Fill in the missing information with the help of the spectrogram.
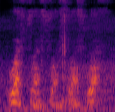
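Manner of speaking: soft, low string of little ruffs; dog bark. Shown as a demonstration. Asking a child to say ruff, soft pretend barking. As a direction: woof quietly in quick bursts. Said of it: "Can you say ruff?".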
